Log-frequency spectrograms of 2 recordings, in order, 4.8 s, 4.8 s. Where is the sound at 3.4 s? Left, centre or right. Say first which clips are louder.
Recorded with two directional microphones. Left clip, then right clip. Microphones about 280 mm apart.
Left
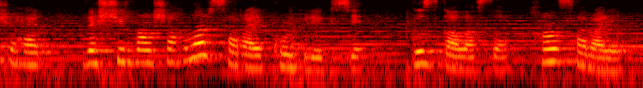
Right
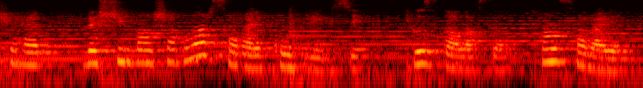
Left 3 dB; left.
